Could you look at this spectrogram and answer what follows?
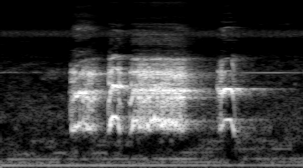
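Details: Wild red junglefowl, a yellow-feathered male lured in along with a female, gives one hoarse, broken crow of about a second ending in a short clipped note, against a faint low hum.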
